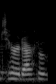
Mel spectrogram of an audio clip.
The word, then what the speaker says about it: pterodactyl: you ever hear a pterodactyl going to the bathroom cuz the p is silent boom it took me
